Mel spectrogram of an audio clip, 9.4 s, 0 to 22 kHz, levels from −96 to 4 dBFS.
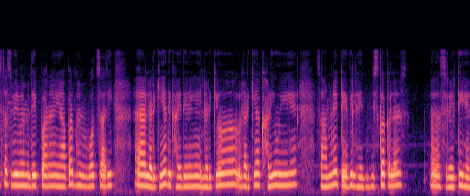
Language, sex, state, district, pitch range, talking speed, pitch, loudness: Hindi, female, Bihar, Vaishali, 205-230 Hz, 210 wpm, 215 Hz, -16 LUFS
